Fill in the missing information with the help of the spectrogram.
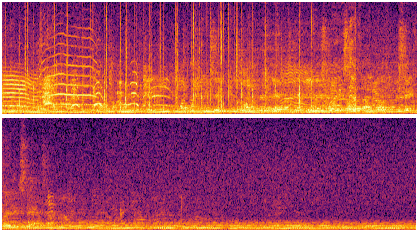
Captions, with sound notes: - Yeah! - Woo, woo, woo! (crowd clapping) (man laughing) (soft music)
